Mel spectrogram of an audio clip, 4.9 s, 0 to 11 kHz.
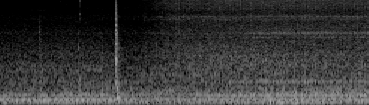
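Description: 2004 Subaru Outback Legacy Limited sedan engine idling, with a steady low hum and faint vibration, a couple of short clicks early on, and the car recorded from nearby without talk.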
